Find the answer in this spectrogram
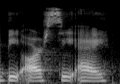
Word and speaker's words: BRCA: the CA from cancer it's pronounced Braco or sometimes they say BRCA and we talked about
